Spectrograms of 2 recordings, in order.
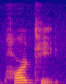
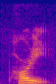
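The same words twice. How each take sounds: First: The t is a clear, full t sound. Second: The t is a soft, quick flap. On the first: "我们通常呢不会读成party" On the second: "而是呢会读成party，party，非常慵懒带过的感觉"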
